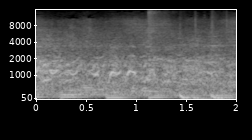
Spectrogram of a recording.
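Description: People laughing and chuckling over background music with a steady run of bass notes.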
